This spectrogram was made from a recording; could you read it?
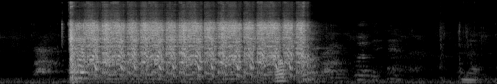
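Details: Suzuki DA64W crank, no start: the starter spins the engine at an even, quick rhythm for about 2.5 seconds, but it never catches. Cause suspected, not confirmed.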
